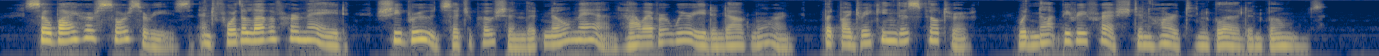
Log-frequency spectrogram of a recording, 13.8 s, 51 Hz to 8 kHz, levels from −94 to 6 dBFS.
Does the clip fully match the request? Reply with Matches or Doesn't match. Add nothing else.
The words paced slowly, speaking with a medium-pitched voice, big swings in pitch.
Doesn't match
